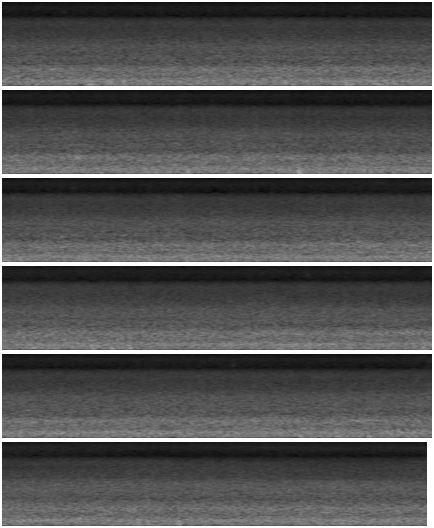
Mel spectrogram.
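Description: A muddy flood river roars loudly and steadily close by.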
